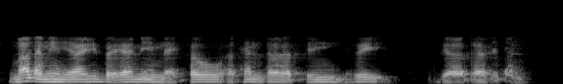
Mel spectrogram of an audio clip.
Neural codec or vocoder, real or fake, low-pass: codec, 44.1 kHz, 1.7 kbps, Pupu-Codec; fake; 3.6 kHz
